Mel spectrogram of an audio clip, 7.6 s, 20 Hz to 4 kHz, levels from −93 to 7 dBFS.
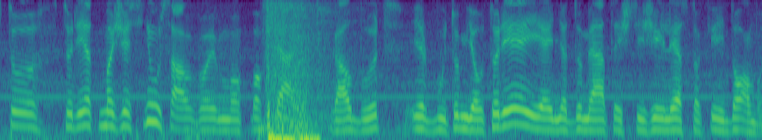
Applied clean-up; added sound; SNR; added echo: none; Explosion; 1 dB; none.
